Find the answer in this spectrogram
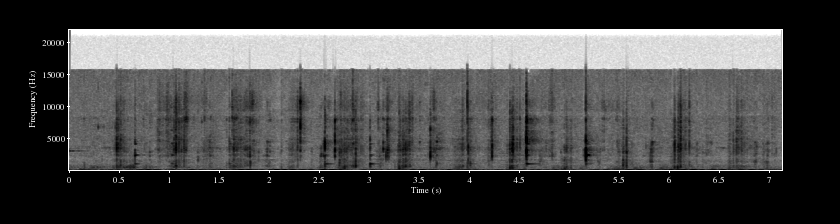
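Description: Close-miked chewing of a mouthful of black and white sesame seeds with passion fruit: dense, irregular crunching and crackling. A wooden spoon scoops in a glass bowl now and then.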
